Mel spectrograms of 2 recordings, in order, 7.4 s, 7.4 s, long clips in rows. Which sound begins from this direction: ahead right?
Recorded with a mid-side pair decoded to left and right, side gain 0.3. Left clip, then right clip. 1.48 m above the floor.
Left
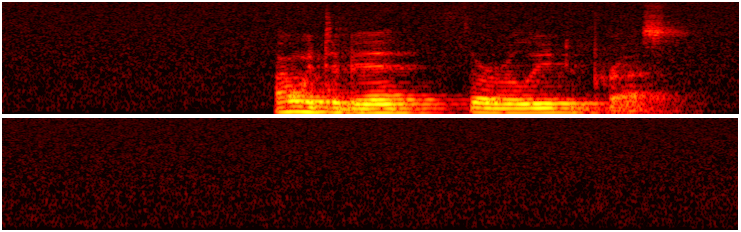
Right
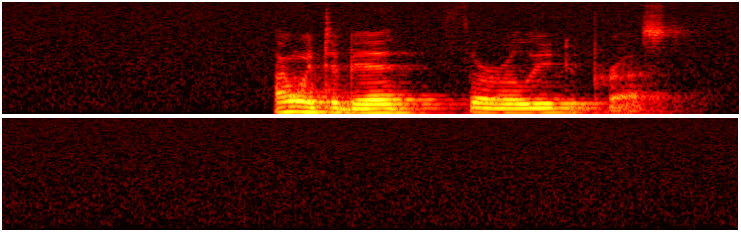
A man speaking, at 1.4 s.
